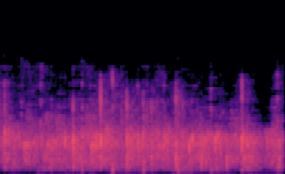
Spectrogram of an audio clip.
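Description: An audience applauds steadily, many hands clapping together in a dense, continuous patter that holds at an even level for a few seconds, heard from a moderate distance with no voices.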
